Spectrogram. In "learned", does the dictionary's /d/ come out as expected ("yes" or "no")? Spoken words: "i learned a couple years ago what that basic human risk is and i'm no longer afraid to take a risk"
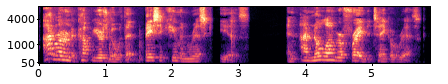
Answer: yes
